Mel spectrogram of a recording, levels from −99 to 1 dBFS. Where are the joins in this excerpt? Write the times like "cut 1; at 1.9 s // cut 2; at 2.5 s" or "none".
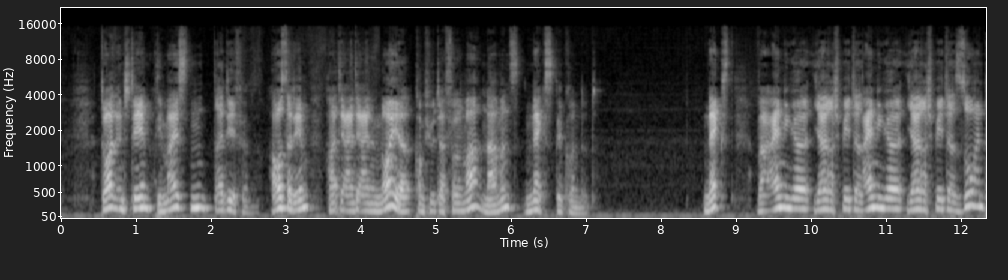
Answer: cut 1; at 1.2 s // cut 2; at 2.7 s // cut 3; at 3.9 s // cut 4; at 10.7 s

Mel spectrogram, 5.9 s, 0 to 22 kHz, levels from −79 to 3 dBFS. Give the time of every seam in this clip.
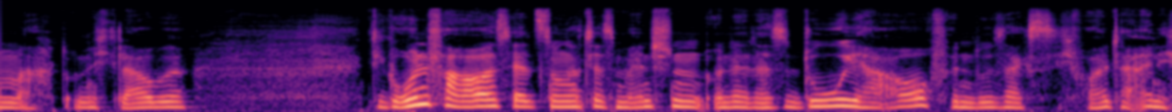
cut 1; at 2.9 s

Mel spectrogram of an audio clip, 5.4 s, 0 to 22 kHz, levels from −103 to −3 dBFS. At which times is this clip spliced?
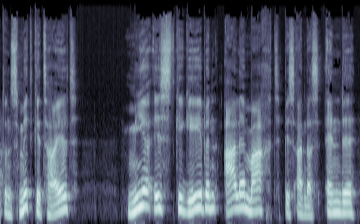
none

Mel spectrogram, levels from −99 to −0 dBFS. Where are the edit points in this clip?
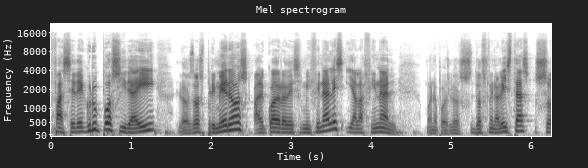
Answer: none

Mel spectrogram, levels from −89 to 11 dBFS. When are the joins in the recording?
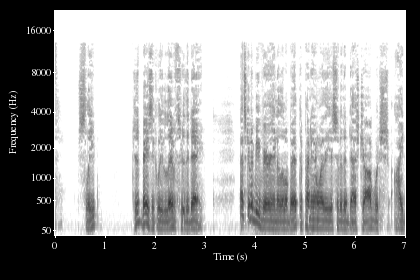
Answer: none

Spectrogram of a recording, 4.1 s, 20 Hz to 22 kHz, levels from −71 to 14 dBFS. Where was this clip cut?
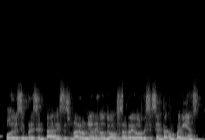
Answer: cut 1; at 2.4 s

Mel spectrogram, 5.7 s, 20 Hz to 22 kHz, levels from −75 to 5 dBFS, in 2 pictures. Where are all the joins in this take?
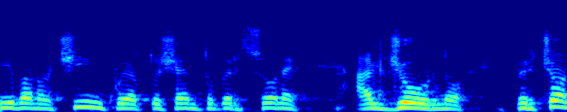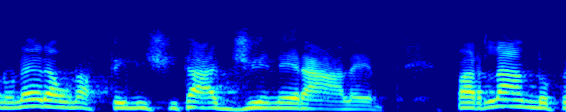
none

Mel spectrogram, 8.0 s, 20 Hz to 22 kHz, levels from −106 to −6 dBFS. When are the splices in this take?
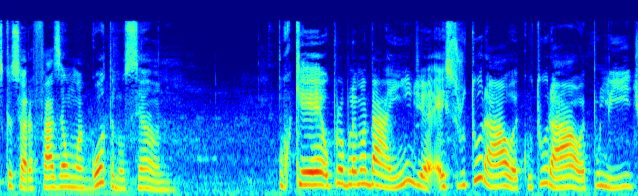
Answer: none

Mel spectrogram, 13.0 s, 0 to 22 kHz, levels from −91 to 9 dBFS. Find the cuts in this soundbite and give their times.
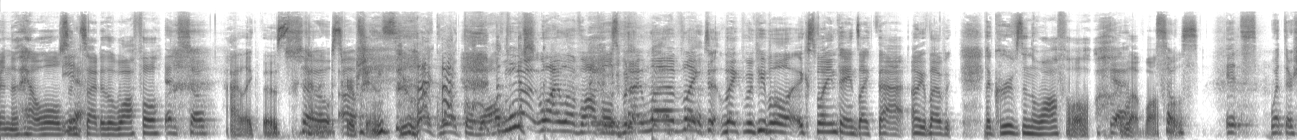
cut 1; at 9.8 s

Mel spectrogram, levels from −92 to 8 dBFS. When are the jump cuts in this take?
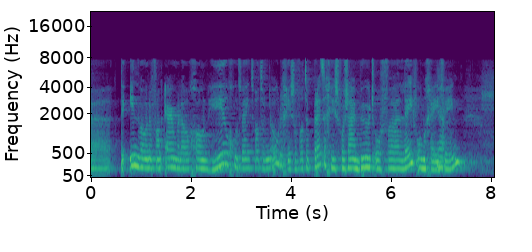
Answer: none

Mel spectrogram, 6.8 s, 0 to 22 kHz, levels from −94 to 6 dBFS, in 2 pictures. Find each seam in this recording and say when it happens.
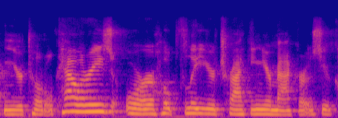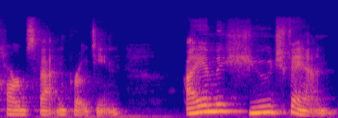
none

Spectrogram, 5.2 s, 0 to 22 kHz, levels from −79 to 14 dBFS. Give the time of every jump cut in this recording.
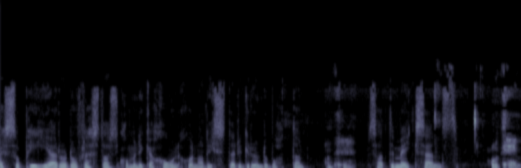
cut 1; at 1.2 s // cut 2; at 1.8 s

